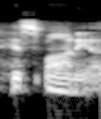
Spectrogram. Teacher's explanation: the H in classical Latin is almost silent. Hispania, it's very slight.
